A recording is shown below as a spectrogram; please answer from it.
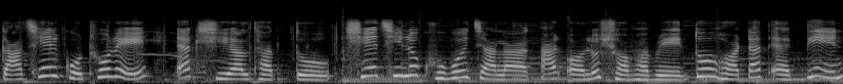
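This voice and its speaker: A woman's voice: sits high, expressive, slow pace. A woman narrating a scripted story for children as a storyteller. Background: prominent music.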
